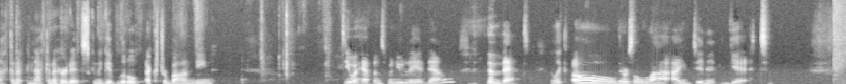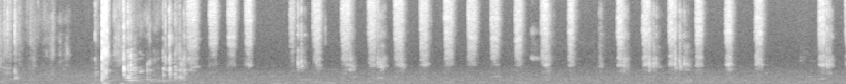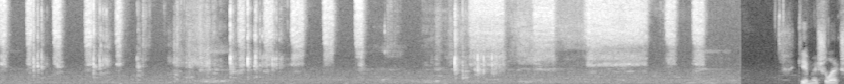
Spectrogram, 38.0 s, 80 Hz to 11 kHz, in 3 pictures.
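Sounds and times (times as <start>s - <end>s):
hissing bursts: 32.4s - 36.1s.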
